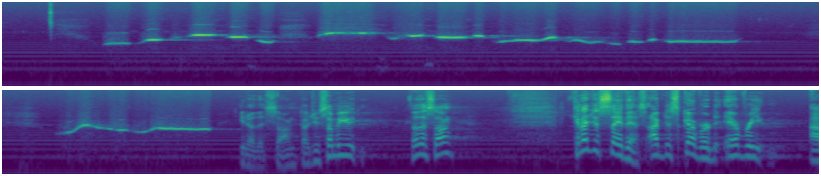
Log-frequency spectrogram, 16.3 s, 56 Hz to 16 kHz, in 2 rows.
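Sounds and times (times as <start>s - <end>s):
person whistling the opening melody of a song: 1.0s - 7.4s, 8.8s - 10.3s
speech: 10.6s - 12.8s, 13.9s - 16.3s.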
